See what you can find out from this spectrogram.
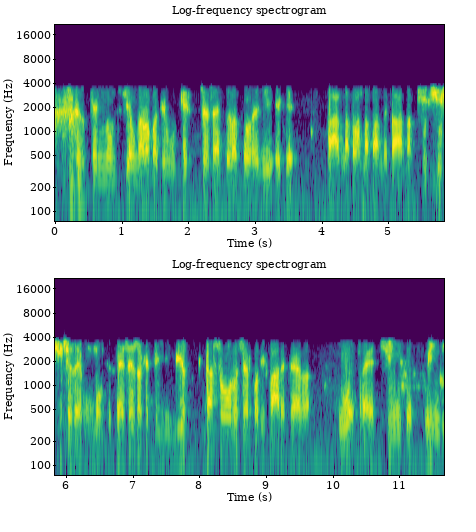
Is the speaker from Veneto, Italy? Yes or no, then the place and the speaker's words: yes; Veneto, Italy; l'uno sono io, i 6.000 sono i 6.000 abitanti del mio paesino nella provincia di Vicenza.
